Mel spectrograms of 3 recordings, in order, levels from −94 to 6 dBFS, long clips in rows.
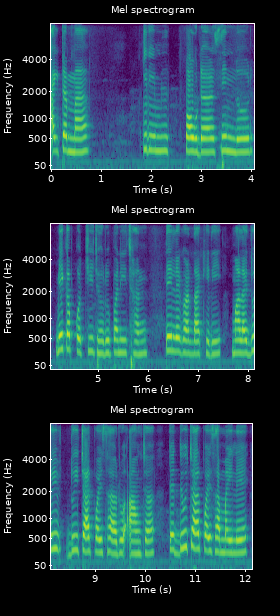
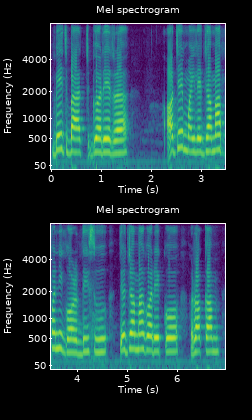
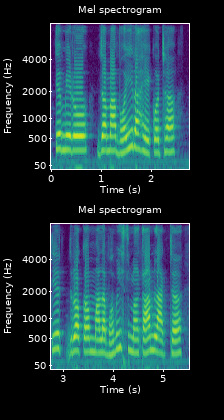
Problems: none marked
